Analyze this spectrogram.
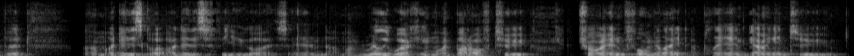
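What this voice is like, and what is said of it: Raspy, tired-sounding voice. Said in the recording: “my voice is a bit raspy or I sound a bit tired, because I actually am tired”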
